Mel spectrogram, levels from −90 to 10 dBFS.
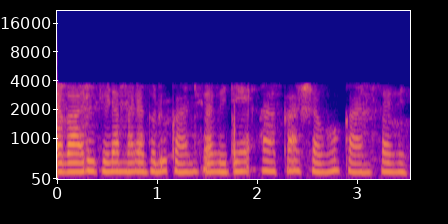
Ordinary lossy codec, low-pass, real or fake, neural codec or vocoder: none; 3.6 kHz; fake; vocoder, 22.05 kHz, 80 mel bands, HiFi-GAN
